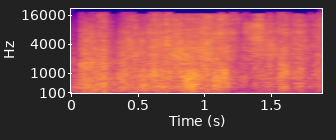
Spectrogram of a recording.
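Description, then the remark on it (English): A crinkly bag of kettle chips is pulled open, giving a steady, loud rustling and crackling of foil-lined plastic that lasts about two seconds with no voices over it. “Regular Lay's chips, when you open up the bag, it smells like a fart.”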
